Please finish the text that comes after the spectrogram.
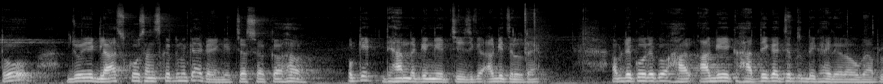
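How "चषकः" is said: चषकः with an audible final "ha"; sounded visarga. Shown as a demonstration. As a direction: say चषकः as "chashaka-ha". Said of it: "ह की ध्वनि निकलती है".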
